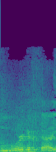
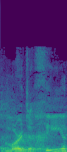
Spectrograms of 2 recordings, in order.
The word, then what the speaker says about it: Mordechai: And this issue comes from a Mordechai in Simin Tafresh Ayin Tes. By the way, for Sfaradim apparently pronounce it Mordechi, and Ashkenazim pronounce it Mordechai.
